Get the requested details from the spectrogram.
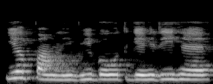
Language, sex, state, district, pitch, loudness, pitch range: Hindi, female, Uttar Pradesh, Etah, 225 Hz, -16 LUFS, 220-235 Hz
